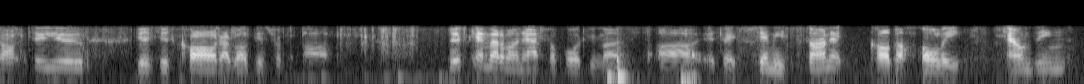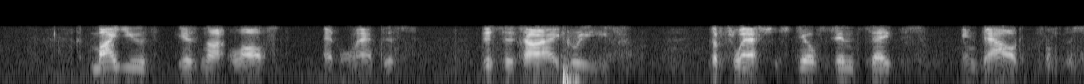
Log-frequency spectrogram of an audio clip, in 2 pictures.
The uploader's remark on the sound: Another packed show with callers from Egg Harbor, New Jersey, Sonoma, California, Miami, Florida, Limestone, Tennesee, The San Fernando Valley, CA, Shortsville, NY, Nova Scotia, Canada, West Seattle, Washington, Rochester, NY and Philadelphia, PA.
